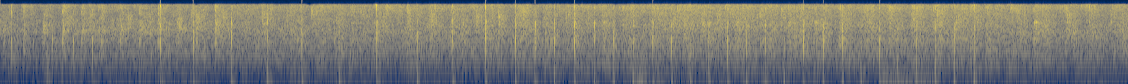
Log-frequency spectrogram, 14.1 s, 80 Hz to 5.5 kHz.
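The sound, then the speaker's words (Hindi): A crowd claps steadily for about fourteen seconds, a dense rattle of many hands with sharper individual claps popping out, and no voices over it. “15 minute, थोड़ी तालियां बजाएंगे जरा।”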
